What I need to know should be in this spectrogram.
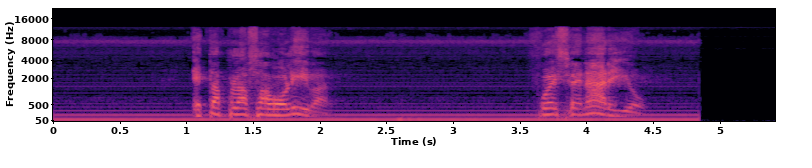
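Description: An elderly man speaks forcefully into a microphone through loudspeakers.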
